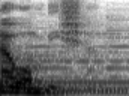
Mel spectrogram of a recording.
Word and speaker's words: bombilla: You'll hear that Rodrigo pronounces his double L's and Y's as sh, like in the word bombilla. – Y una bombilla.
